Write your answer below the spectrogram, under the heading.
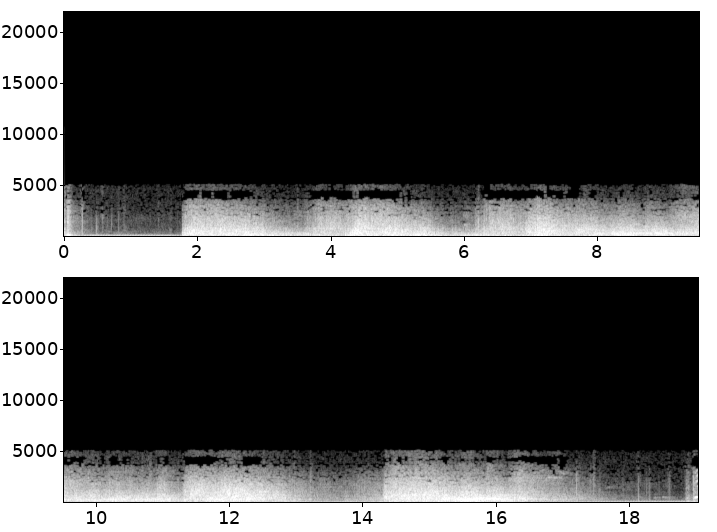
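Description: Loud, roaring blasts of a dynamite explosion rumble in long sustained waves, swelling and easing over several seconds each, with brief lulls between. No voices are heard.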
